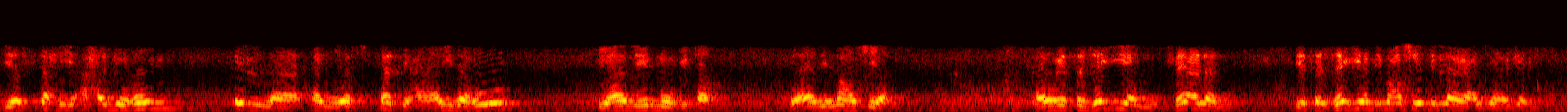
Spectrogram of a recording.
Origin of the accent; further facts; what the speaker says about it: Syria; يسموه عندنا في الشام جنفيس،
